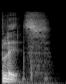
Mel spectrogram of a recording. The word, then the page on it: blitz: British English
